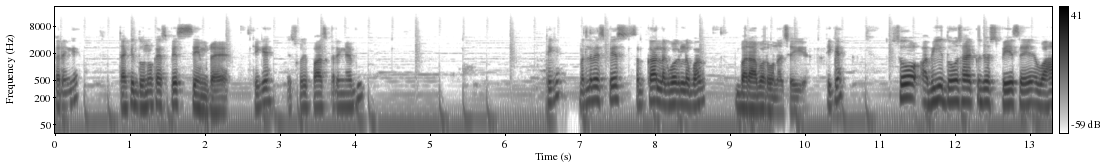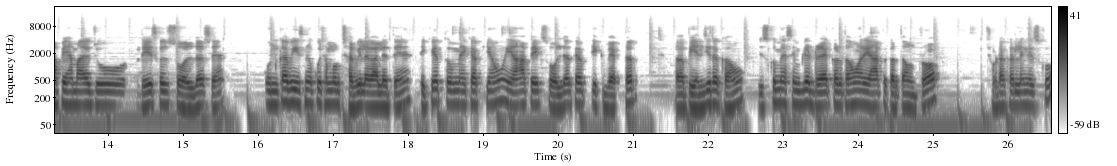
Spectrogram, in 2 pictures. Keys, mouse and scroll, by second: 2.3 ctrl+click, 3.1 Left, 6.9 click, 8.6 click, 10.0 alt+scroll down 1, 10.5-11.0 scroll up 2, 18.5 alt+scroll up 1, 22.2-26.5 drag.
